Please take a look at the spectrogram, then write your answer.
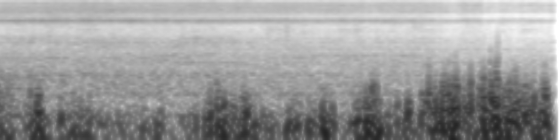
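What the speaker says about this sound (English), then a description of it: "the train frightened the life out of me by blasting the horn at me like that" A passenger train runs past at Rugby on the West Coast Main Line, its wheels rumbling and clattering in uneven pulses that grow heavier toward the end.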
